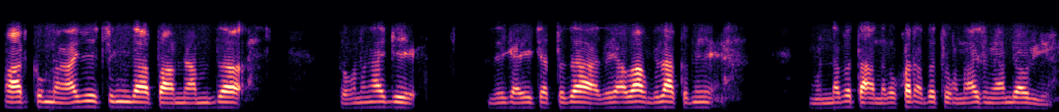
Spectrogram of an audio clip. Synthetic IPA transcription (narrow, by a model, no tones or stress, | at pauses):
paɾkumnaŋajɡit͡ʃiŋdapamjamza | tʰɔŋnaŋajɡi | azaɡaɾit͡ʃat̚pazaːzajɡiawaŋbilak̚umi | munːabatanabakʰatnamdatʰɔŋnaŋajs̬imajamjawɾi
